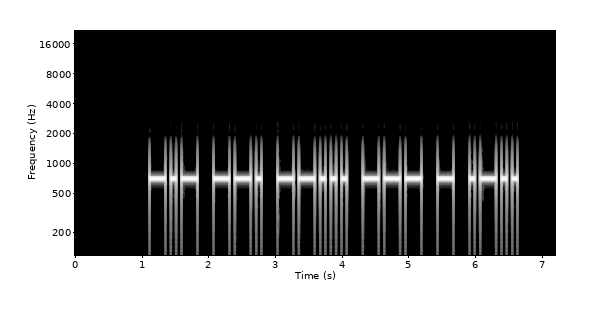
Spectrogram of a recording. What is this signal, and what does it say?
Morse code, heard as a keyed tone, about 15 wpm, 700 Hz. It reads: KG7OTL
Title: USA Call Signs 15wpm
